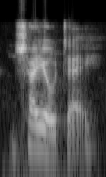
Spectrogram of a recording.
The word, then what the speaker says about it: chayote: So this little guy right here is called a chayote, and that's spelled Chayote.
